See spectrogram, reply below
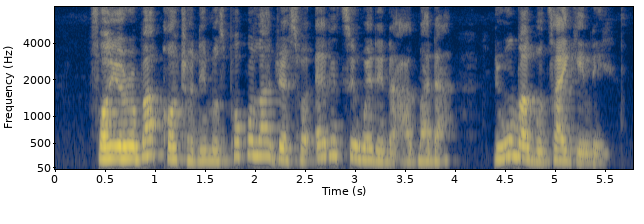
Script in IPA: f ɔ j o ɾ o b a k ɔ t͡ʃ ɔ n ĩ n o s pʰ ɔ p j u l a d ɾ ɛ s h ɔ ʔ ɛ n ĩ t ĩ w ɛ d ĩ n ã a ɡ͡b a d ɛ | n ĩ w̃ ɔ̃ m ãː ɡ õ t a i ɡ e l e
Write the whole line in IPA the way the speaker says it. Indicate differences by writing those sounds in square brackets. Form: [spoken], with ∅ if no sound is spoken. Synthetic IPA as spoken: f ɔ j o ɾ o b a k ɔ t͡ʃ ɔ n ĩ [m] o s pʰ ɔ p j u l a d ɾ ɛ s [f] ɔ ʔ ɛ n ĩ t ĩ w ɛ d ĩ n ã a ɡ͡b a d [a] | n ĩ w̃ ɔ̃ m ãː ɡ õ t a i ɡ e l e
